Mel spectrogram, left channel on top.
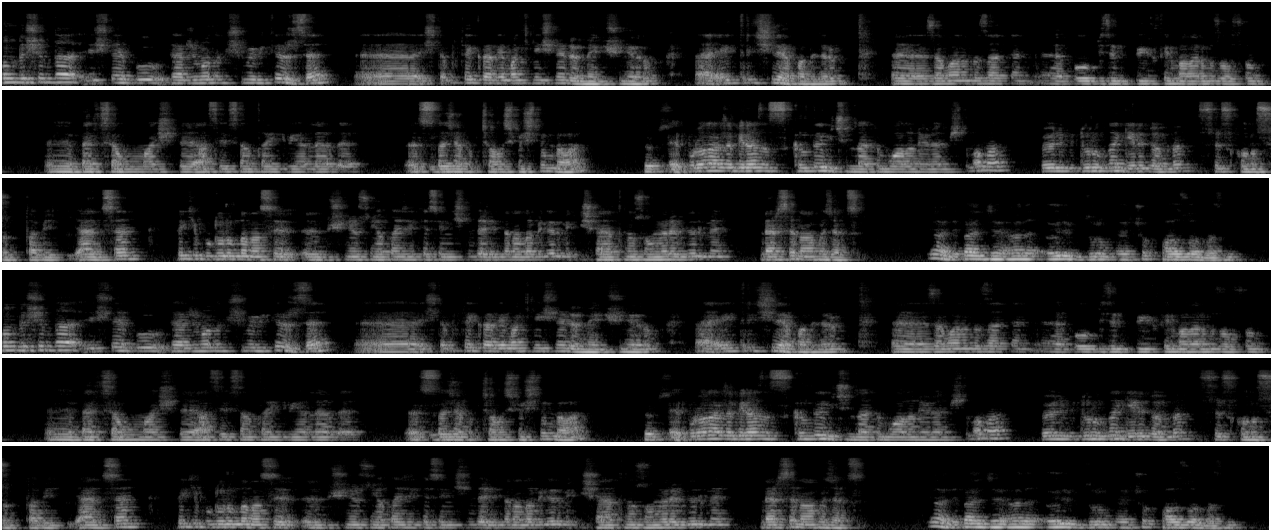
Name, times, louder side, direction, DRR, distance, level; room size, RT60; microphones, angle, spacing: voice 1, 0.0-3.2 3.5-12.6 13.1-16.2 16.7-18.5 19.3-22.7 23.1-26.7 27.1-32.6 33.0-33.9, left 1 dB, 55° left, 0 dB, 5.0 m, -29 dB
voice 2, 19.1-19.5 34.6-37.7, left 1 dB, 5° left, -5 dB, 4.9 m, -26 dB
15.0 x 8.5 x 2.6 m, 0.26 s
head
